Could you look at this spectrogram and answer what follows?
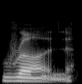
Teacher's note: This is the vowel, as in up. So your tongue is very low in the middle.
